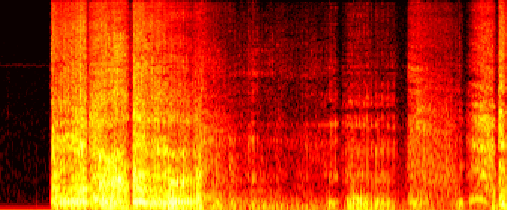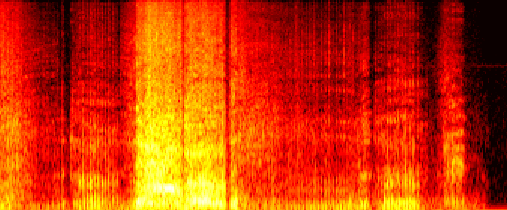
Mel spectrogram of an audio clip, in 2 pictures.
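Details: A leopard delivers a long, loud rasping roar, then softer huffing grunts, a second strong roar, and trailing quieter grunts.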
